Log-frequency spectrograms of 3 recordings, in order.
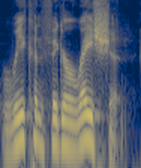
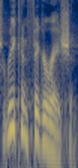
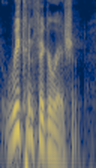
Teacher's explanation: Stress comes on the second to last syllable. Another quick little pronunciation hint, when a word ends in T-I-O-N, the stress syllable is going to come on the syllable before it.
